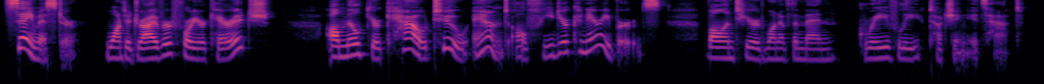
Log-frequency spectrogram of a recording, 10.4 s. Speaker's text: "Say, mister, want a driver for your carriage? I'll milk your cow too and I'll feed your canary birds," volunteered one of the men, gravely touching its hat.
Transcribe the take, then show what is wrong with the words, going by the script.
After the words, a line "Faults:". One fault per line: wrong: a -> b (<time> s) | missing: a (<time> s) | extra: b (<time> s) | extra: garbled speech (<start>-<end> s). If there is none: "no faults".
"Say, mister, want a driver for your carriage? I'll milk your cow too and I'll feed your canary birds," volunteered one of the men, gravely touching its hat.
Faults:
no faults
